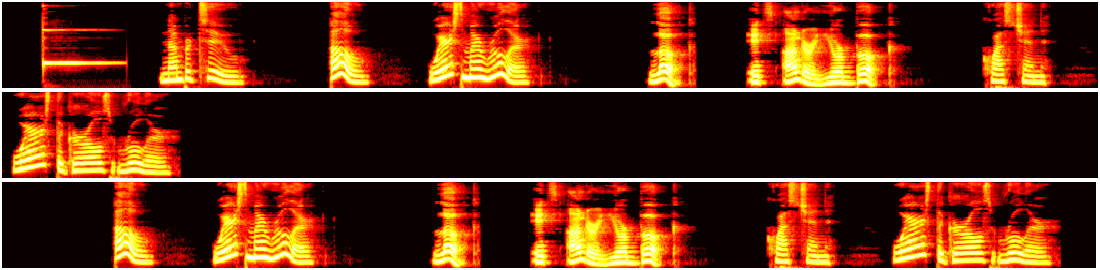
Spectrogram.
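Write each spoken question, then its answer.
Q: Where's the girl's ruler?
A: Under her book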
